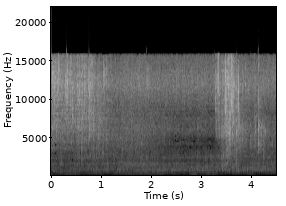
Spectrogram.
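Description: Potato nuggets deep-frying in hot oil in a pan: a steady sizzling hiss of bubbling oil, with a louder spell of crackling about three and a half seconds in.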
